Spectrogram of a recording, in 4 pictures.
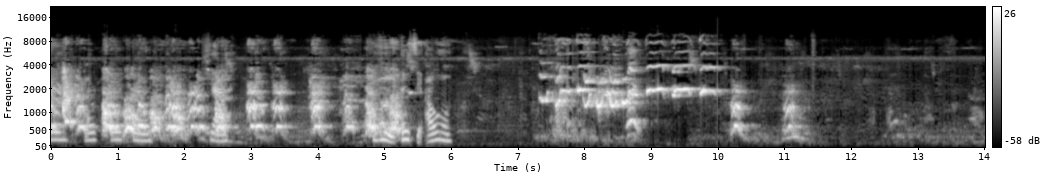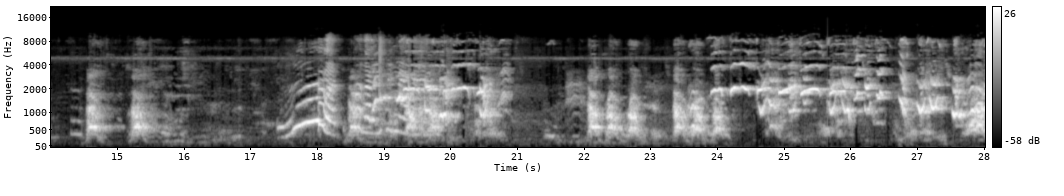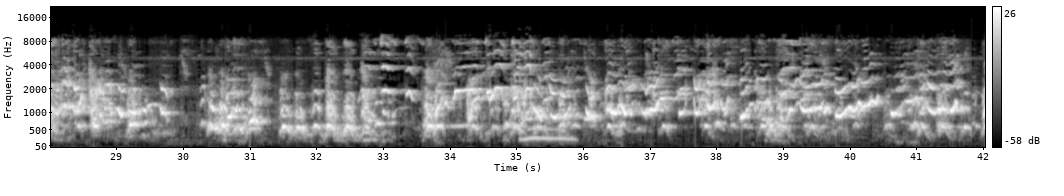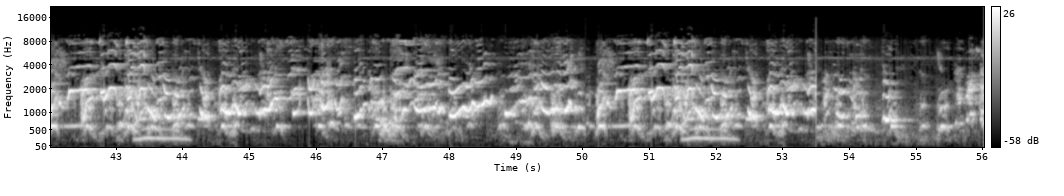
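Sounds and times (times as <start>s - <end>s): dogs fighting yelping barking: 0.0s - 11.5s, 14.5s - 56.0s.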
